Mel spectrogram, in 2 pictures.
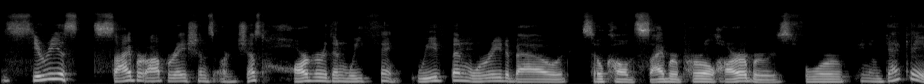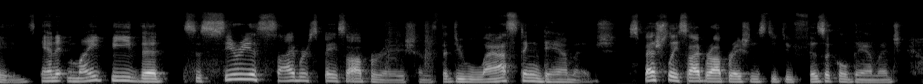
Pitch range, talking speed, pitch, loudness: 120-165 Hz, 130 wpm, 140 Hz, -27 LUFS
